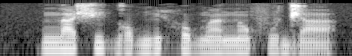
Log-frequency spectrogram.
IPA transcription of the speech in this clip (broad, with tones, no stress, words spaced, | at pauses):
na˦ʃi˦˨ɡɔ˧bĩ˦ ho˦˨bã˨˦ nɔ̃˧fu˧d͡ʒa˨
